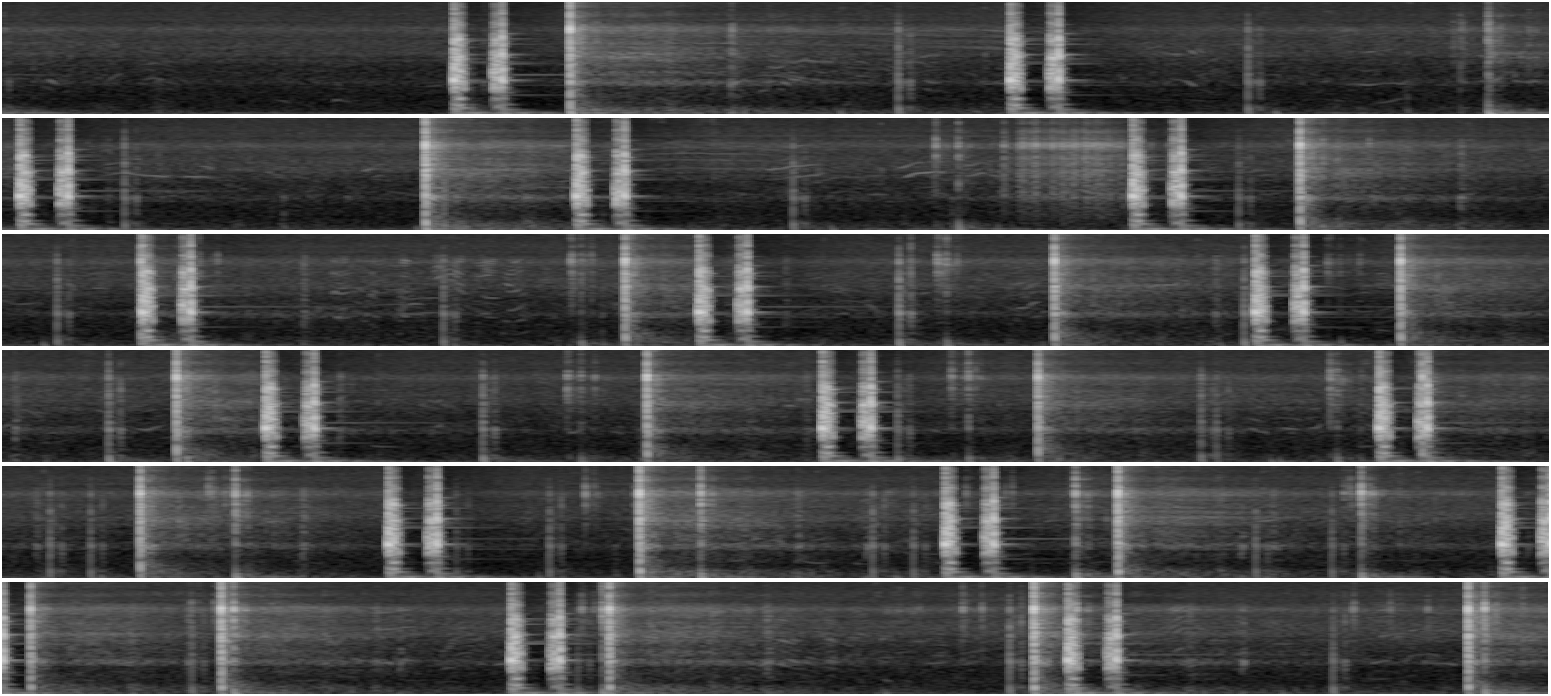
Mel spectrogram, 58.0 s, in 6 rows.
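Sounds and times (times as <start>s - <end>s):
fireworks bursting with sharp bangs: 0.0s - 58.0s.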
